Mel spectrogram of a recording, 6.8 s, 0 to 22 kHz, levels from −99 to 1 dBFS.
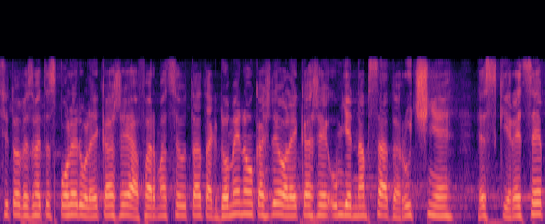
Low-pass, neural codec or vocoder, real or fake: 7.2 kHz; none; real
